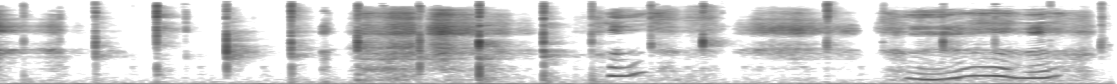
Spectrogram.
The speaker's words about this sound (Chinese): 不要只是喘气啊，给点反应嘛，舒服到说不出话了，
